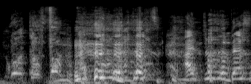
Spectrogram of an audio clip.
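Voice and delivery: high-pitched mock outrage; freaking out. Class clown retelling his paper tantrum, mock freak-out. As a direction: squeal it in hammed-up disbelief. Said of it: "I'm freaking out".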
